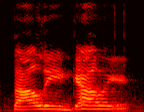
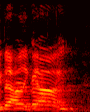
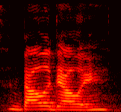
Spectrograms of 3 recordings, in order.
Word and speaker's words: Ballygally: So, I am gonna talk about Ballygally. That's not how you pronounce it. I googled it. – It's definitely Ballygally. – It's Ballygally. Ballygally.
